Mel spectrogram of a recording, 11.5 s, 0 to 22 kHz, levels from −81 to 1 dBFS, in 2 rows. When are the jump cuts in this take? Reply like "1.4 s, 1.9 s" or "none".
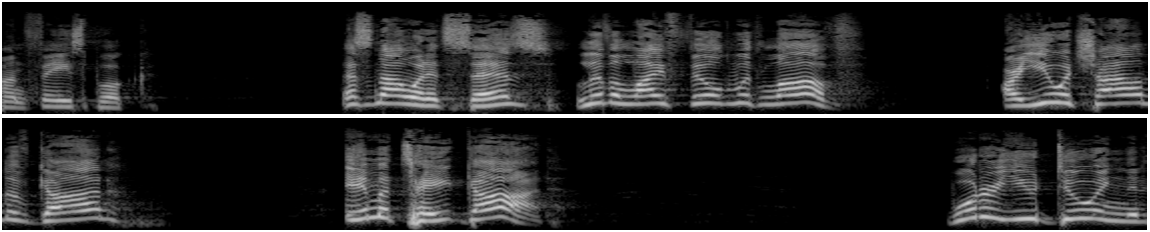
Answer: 2.8 s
